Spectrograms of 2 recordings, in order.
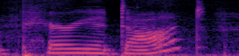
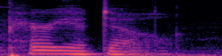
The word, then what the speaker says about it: peridot: People pronounce it differently depending on where you live, but it's called a peridot or a peridot. Probably in French it's a peridot. – Yeah, it has like that dough thing that French usually has. – Yeah, D-O-T. So in English we would say dot, right? – Yeah.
